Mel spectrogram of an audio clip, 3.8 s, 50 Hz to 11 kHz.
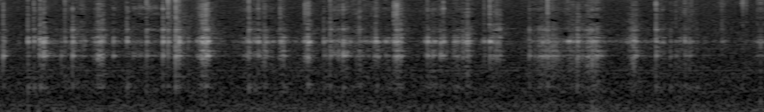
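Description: A solid carved horse statue of dark striped hardwood is tapped quickly with fingertips and nails. The result is a quiet, steady stream of short, dry, bright clicks with a faint tone near 2 kHz, each dying away almost instantly.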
